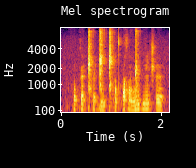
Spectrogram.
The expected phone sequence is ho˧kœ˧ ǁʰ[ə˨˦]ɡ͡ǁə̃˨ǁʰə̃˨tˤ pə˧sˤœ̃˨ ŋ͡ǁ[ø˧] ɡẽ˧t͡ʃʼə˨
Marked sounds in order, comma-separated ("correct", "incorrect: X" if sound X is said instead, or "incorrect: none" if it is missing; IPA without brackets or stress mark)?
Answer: correct, incorrect: y˧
